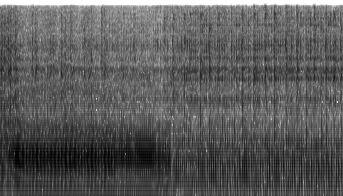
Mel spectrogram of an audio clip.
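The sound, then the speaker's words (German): A chainsaw runs loudly and steadily, its engine whining high at first, then dropping into a lower, choppier idle-like rattle partway through. “Wenn die Säge geht, werde ich dir das zeigen.”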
